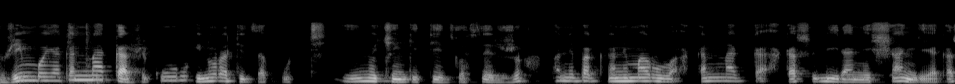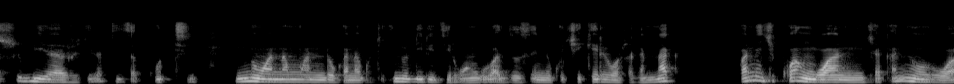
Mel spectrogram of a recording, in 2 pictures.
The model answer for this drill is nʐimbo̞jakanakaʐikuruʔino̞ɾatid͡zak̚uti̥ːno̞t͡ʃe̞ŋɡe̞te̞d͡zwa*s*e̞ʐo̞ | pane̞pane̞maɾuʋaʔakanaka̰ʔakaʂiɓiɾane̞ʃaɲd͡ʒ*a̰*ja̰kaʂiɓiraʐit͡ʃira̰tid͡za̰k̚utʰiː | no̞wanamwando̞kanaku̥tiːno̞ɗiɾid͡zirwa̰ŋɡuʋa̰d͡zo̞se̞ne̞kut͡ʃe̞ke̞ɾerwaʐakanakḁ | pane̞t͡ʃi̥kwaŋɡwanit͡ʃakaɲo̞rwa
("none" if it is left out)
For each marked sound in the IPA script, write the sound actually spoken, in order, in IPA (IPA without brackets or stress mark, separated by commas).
s, ḛ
